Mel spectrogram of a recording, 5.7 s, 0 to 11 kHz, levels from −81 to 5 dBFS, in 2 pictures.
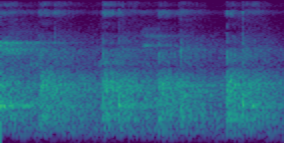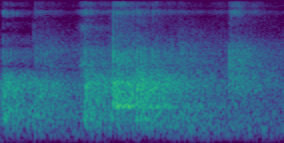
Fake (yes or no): yes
